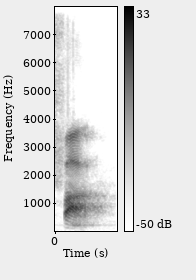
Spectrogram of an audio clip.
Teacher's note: fa dia punya sifat hamas, keluar nafas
